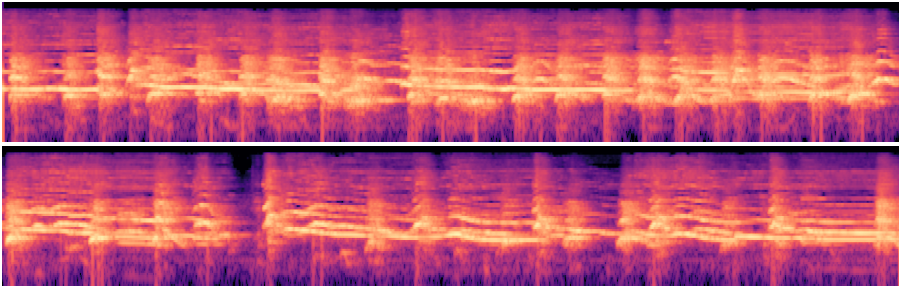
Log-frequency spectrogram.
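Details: Several Rhodesian Ridgebacks singing in chorus, something they do several times a day: dense overlapping howls and yips with quick pitch slides, broken by choppy bursts and a brief pause near the middle before resuming.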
